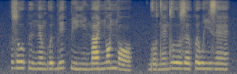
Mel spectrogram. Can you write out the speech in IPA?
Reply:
zoː˧pɨ˨ŋɛ̃˧ɡʷe˧ be˦k͡pi˨ jĩ˨ma˧ɲɔ˦ɲɔ˨ | ɡo˨ dɛ̃˨˦doː˧zə˨˦ pə˧wiː˧zɛ̃˧

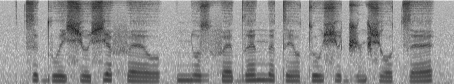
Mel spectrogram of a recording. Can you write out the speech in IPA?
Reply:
t͡sed̪ue̯ ɕɵ ɕɛfɛo̯ | ɲozfɛ d̪ɛ n̪ɛteo̯tu ɕɵd͡ʒoɳɕo t͡sɛ

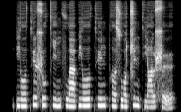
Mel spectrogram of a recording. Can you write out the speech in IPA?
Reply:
pjo˧˥ʊ̯t̪ʰy˥˩ʂu˥t̪ʰi˧˥ŋ fwä˧˥pjo˥ʊ̯t̪ʰy˥n pʰɤ˧˥swɔ˧˥t͡ɕy˥˩nt̪ʰjɑ˧˥ʊ̯ ʂɻ̩˨˩˦

